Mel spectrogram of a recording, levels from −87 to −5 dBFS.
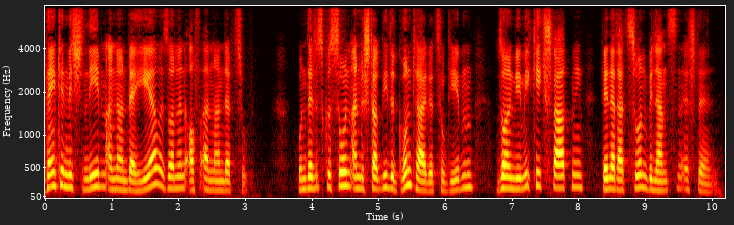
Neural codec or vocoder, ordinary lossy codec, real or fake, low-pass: codec, 16 kHz, 0.5 kbps, FunCodec, trained on LibriTTS, 25 frames a second; none; fake; none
